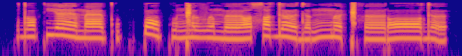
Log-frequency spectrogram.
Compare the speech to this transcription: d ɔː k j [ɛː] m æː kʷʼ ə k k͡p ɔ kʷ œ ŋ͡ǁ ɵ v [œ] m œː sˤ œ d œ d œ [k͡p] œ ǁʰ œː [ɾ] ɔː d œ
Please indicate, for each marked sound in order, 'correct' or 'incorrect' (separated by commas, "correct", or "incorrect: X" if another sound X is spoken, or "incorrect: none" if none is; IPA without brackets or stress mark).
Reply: correct, incorrect: ə, incorrect: ŋ͡m, correct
